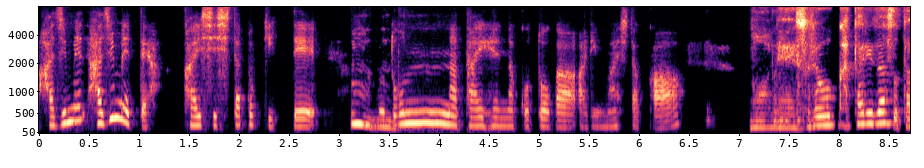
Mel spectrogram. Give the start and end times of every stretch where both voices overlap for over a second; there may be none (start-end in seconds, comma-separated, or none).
none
